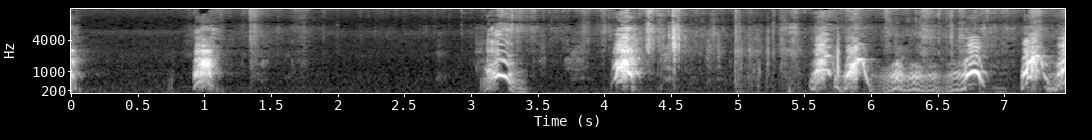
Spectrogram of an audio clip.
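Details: Puppy yapping in single high barks spaced one to two seconds apart, then a quicker run of wavering, whiny yelps toward the end; no other sounds.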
